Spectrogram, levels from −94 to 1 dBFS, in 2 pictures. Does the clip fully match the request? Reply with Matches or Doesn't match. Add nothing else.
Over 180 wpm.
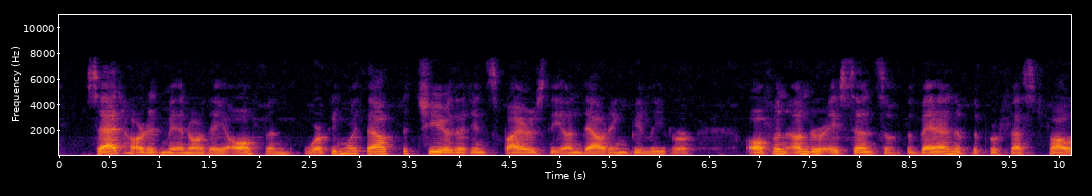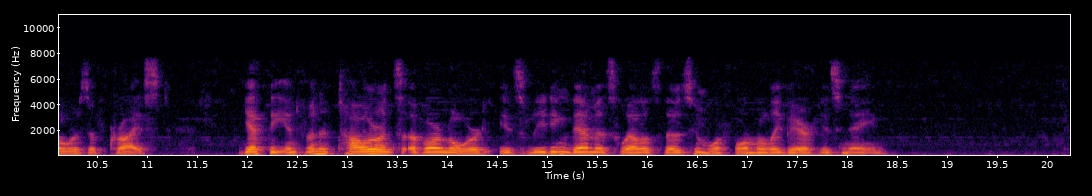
Doesn't match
